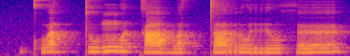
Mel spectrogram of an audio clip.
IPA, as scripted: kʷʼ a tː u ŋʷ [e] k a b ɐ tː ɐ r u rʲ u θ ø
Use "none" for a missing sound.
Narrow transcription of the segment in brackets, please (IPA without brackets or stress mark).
e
